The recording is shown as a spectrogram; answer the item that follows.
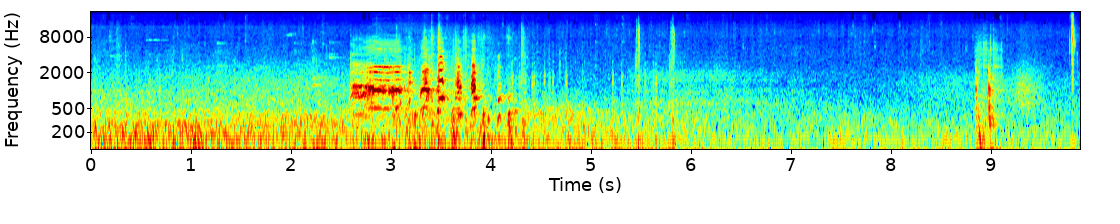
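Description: A chicken in the video game Book of Hours clucks in a short burst of several quick calls, moderately loud, then scattered faint clicks over a quiet background.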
